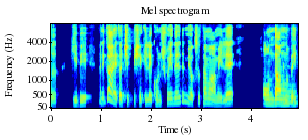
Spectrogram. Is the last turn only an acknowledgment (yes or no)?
yes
